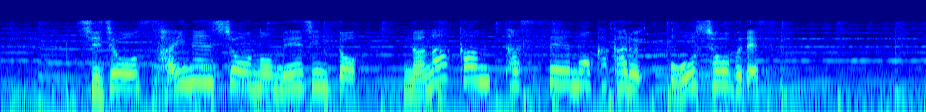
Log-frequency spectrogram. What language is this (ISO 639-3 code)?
jpn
